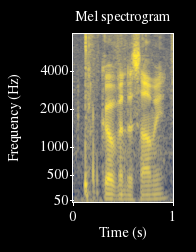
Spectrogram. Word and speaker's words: Govindasamy: Govindasamy. Yeah. Yeah, you were close. Just Govindasamy.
